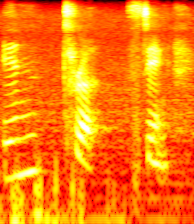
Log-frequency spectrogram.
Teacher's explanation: you might hear a true T instead of the CH though the CH is more common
